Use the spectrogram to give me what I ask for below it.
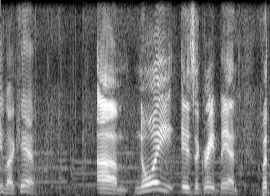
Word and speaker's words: Neu: No, it's spelled like NEU. N-E-U. Oh, that's N-U-E. Yeah, it's it's Noi.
